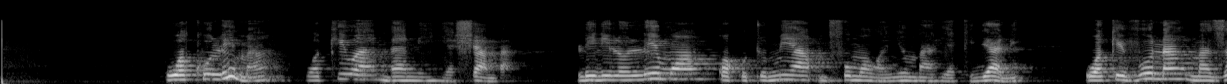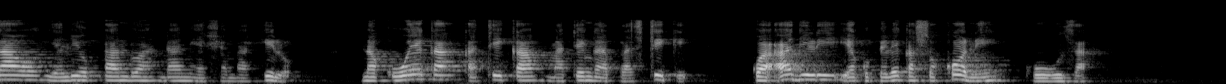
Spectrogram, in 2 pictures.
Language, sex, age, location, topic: Swahili, female, 25-35, Dar es Salaam, agriculture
